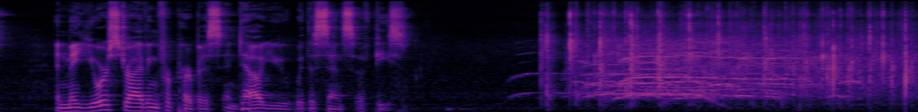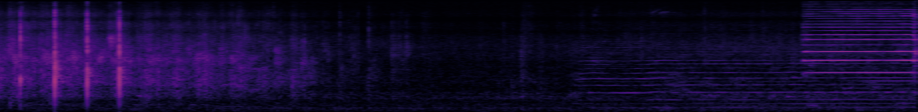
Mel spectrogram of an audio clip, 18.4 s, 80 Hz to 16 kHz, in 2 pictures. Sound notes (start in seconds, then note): 5.1 cheers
